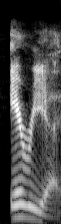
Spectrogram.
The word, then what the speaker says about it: area: you're pronouncing this uh start off with an a sound first you're saying ah area okay instead of r area area there you go good so um has a bigger area has a bigger area that's it okay so it's an air sound okay okay all right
